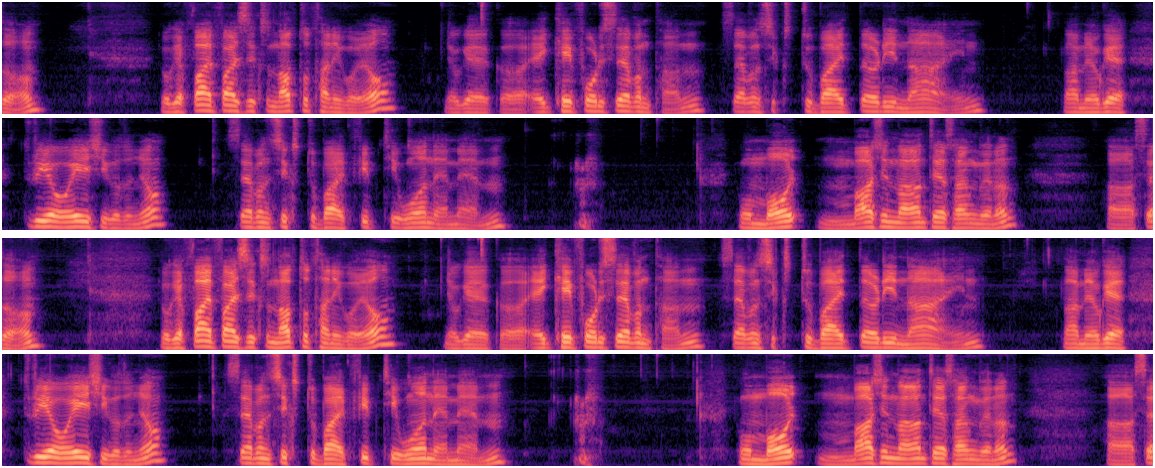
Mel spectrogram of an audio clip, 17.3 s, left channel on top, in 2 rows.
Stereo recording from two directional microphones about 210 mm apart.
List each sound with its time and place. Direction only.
0.0 s speech: 35° right (ahead or behind)
12.9 s dog: 40° right (ahead or behind)
13.8 s speech: 35° right (ahead or behind)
